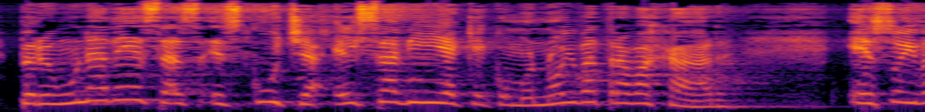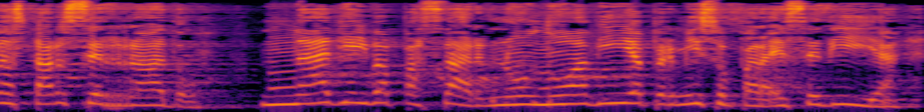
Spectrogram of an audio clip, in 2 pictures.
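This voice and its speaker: Woman preaching in a reverberant hall. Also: sits high. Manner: emotional storytelling with frequent restarts. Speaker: pastor. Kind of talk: Christmas sermon. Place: school hall used as church.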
